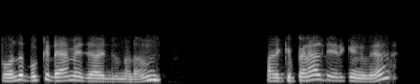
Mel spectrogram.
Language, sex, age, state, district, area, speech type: Tamil, male, 18-30, Tamil Nadu, Ranipet, urban, conversation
